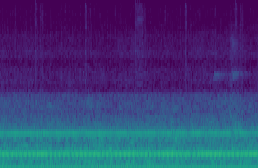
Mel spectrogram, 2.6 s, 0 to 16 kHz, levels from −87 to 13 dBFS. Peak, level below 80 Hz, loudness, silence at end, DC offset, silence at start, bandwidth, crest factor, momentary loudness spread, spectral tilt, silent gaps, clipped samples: -18 dBFS; -42 dBFS; -29 LUFS; 0 s; 2%; 0 s; 7.6 kHz; 12 dB; 0 LU; -9 dB/octave; none; under 0.1%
